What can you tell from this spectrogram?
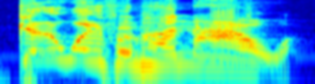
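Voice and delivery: high, loud warning; angry shouted order. Acted. Brother protecting his sister, shouting angrily. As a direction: drive him off with a shout.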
